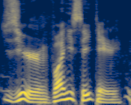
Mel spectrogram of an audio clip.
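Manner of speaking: mock Cantonese accent, swooping tones; Chinese accent. Shown as a demonstration. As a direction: put on a comic Cantonese accent. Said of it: "Can you do a Chinese accent".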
